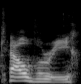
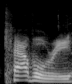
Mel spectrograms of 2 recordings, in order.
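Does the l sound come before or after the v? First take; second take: before; after. First: The l sound comes before the v. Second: The l sound comes after the v. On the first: The speaker calls it wrong. "Not cavalry" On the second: The speaker calls it right. "make sure I'm saying it correctly"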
